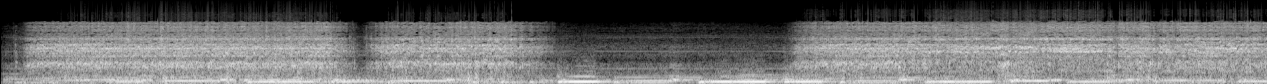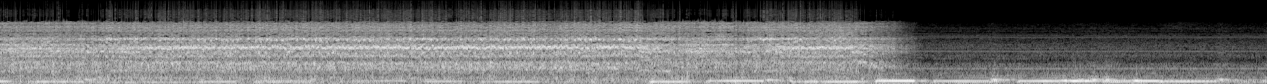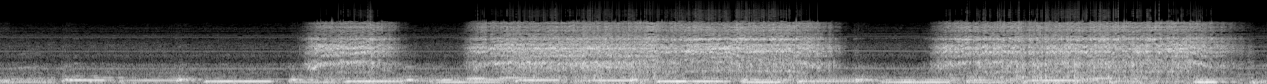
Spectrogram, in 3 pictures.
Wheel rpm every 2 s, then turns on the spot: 120, 120, 90, 0, 130, 160, 160, 160, 160, 160, 110, 0, 0, 0, 50, 120, 130, 80, 110.
none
